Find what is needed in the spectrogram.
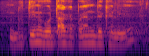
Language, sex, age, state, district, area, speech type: Maithili, male, 30-45, Bihar, Samastipur, rural, spontaneous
